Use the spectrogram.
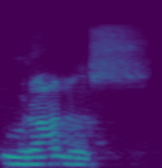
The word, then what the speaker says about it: Uranus: Uranus, or if you want to pronounce it correctly, Uranus.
